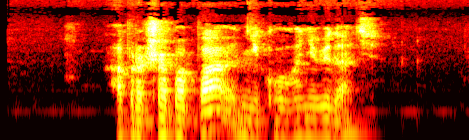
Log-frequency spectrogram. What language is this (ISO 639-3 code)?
bel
